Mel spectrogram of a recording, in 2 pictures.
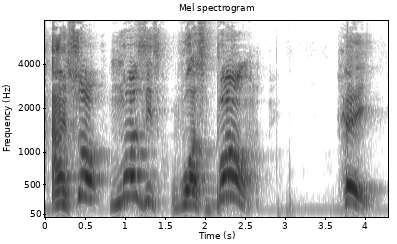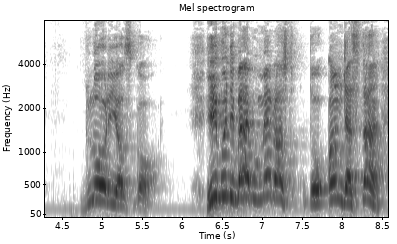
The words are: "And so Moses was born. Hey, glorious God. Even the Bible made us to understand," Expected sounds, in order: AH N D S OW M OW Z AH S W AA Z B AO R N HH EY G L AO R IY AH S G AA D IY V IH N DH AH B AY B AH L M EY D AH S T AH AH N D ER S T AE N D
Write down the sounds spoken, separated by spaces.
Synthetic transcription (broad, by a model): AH N S OW M OW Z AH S W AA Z B AO N HH EY G L AO R IY AH S G AA D IY V IH N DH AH B AY B AH L M EY D AH S T AH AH N D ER S T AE N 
